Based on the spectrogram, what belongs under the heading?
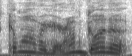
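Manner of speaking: high mock-threatening yell; imitated threat. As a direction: imitate a man shouting threats from a truck. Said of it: "he threatens me".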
